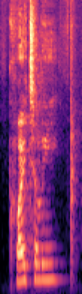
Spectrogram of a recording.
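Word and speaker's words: Quitely: another artist I believe this is when Frank quietly that's how you say it all right I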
